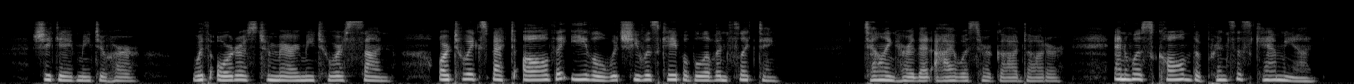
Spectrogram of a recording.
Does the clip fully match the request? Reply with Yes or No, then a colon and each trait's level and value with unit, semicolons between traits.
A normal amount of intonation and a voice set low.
No: average, 3.5 semitones; high, 195 Hz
